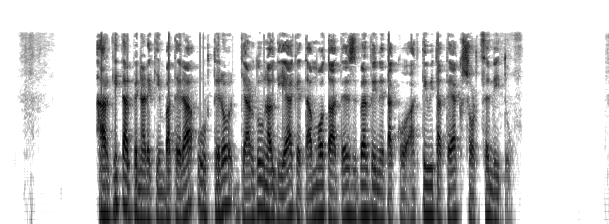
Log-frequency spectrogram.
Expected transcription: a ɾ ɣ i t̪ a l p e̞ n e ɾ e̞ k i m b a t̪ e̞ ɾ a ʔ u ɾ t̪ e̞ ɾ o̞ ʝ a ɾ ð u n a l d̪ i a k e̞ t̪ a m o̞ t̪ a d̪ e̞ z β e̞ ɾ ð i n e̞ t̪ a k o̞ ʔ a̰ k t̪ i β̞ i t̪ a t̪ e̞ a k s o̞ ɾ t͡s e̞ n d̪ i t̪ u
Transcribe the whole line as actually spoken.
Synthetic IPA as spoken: a ɾ ɣ i t̪ a l p e̞ n a ɾ e̞ k i m b a t̪ e̞ ɾ a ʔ u ɾ t̪ e̞ ɾ o̞ ʝ a ɾ ð u n a l d̪ i a k e̞ t̪ a m o̞ t̪ a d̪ e̞ z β e̞ ɾ ð i n e̞ t̪ a k o̞ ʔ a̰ k t̪ i β̞ i t̪ a t̪ e̞ a k s o̞ ɾ t͡s e̞ n d̪ i t̪ u

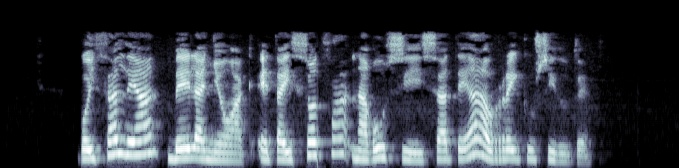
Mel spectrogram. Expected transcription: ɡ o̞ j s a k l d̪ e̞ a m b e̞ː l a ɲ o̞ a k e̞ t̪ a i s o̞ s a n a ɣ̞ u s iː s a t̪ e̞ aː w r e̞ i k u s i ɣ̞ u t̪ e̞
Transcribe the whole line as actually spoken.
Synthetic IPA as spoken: ɡ o̞ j s a l d̪ e̞ a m b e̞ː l a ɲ o̞ a k e̞ t̪ a i s o̞ t͡s a n a ɣ̞ u s iː s a t̪ e̞ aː w r e̞ i k u s i ð̞ u t̪ e̞

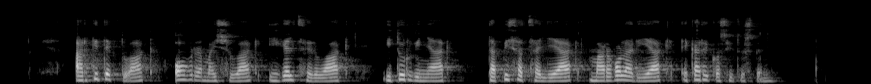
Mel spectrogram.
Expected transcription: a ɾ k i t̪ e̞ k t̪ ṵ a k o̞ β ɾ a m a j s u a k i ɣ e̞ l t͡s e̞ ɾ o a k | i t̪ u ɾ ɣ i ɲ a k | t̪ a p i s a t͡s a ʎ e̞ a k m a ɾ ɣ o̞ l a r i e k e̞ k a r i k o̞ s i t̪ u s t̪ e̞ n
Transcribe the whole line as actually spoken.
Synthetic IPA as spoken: a ɾ k i t̪ e̞ k t̪ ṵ a k o̞ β ɾ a m a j s u a k i ɣ e̞ l t͡s e̞ ɾ o a k | i t̪ u ɾ ɣ i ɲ a k | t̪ a p i s a t͡s a ʎ e̞ a k m a ɾ ɣ o̞ l a ɾ i a k e̞ k a r i k o̞ s i t̪ u s t̪ e̞ n

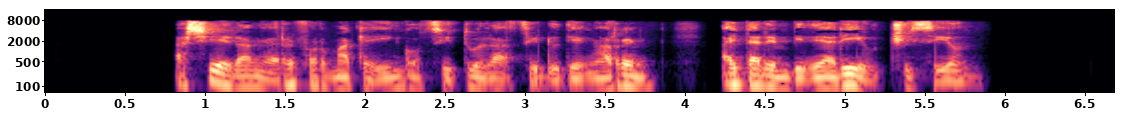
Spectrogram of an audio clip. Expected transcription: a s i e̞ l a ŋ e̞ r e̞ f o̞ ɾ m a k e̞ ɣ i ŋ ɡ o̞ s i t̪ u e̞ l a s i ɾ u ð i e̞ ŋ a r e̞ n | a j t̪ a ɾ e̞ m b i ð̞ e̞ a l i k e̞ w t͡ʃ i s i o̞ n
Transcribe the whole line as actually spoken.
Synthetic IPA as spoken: a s i e̞ ɾ a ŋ e̞ r e̞ f o̞ ɾ m a k e̞ ɣ i ŋ ɡ o̞ s i t̪ u e̞ l a s i ɾ u ð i e̞ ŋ a r e̞ n | a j t̪ a ɾ e̞ m b i ð̞ e̞ a ɾ i e̞ w t͡ʃ i s i o̞ n

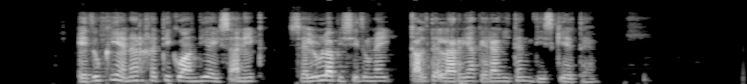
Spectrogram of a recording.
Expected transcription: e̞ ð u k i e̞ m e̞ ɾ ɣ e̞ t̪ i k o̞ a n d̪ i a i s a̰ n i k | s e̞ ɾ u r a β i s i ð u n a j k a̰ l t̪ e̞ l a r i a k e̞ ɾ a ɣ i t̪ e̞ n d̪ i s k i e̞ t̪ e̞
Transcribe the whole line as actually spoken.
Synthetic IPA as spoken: e̞ ð u k i e̞ n e̞ ɾ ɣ e̞ t̪ i k o̞ a n d̪ i a i s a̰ n i k | s e̞ l u l a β i s i ð u n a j k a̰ l t̪ e̞ l a r i a k e̞ ɾ a ɣ i t̪ e̞ n d̪ i s k i e̞ t̪ e̞

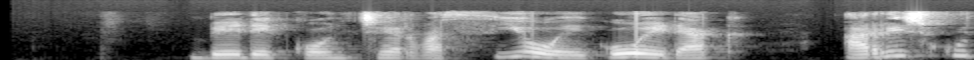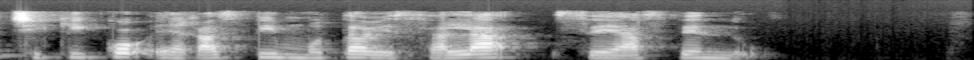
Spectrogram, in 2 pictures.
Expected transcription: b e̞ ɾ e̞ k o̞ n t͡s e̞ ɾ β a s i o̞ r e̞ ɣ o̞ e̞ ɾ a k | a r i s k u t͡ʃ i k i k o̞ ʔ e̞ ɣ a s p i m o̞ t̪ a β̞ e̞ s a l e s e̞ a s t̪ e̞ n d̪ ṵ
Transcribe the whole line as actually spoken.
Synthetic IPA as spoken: b e̞ ɾ e̞ k o̞ n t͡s e̞ ɾ β a s i o̞ e̞ ɣ o̞ e̞ ɾ a k | a r i s k u t͡ʃ i k i k o̞ ʔ e̞ ɣ a s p i m o̞ t̪ a β̞ e̞ s a l a s e̞ a s t̪ e̞ n d̪ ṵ

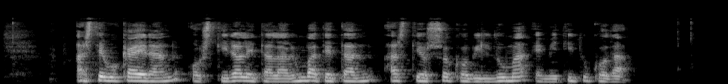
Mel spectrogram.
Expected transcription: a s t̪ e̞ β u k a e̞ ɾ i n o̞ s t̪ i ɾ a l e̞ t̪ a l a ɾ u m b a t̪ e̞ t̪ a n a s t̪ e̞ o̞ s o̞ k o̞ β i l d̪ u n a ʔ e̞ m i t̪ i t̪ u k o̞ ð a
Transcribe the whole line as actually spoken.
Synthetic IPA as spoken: a s t̪ e̞ β u k a e̞ ɾ a n o̞ s t̪ i ɾ a l e̞ t̪ a l a ɾ u m b a t̪ e̞ t̪ a n a s t̪ e̞ o̞ s o̞ k o̞ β i l d̪ u m a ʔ e̞ m i t̪ i t̪ u k o̞ ð a

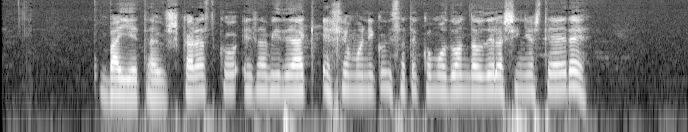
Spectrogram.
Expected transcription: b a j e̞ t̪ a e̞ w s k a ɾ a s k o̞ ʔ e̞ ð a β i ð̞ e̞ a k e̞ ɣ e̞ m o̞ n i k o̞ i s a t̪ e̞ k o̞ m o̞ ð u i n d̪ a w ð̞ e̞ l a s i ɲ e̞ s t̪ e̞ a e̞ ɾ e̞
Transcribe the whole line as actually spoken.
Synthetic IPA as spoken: b a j e̞ t̪ a e̞ w s k a ɾ a s k o̞ ʔ e̞ ð a β i ð̞ e̞ a k e̞ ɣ e̞ m o̞ n i k o̞ i s a t̪ e̞ k o̞ m o̞ ð u a n d̪ a w ð̞ e̞ l a s i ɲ e̞ s t̪ e̞ a e̞ ɾ e̞

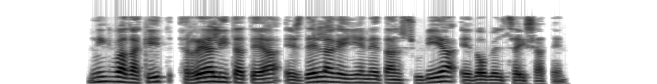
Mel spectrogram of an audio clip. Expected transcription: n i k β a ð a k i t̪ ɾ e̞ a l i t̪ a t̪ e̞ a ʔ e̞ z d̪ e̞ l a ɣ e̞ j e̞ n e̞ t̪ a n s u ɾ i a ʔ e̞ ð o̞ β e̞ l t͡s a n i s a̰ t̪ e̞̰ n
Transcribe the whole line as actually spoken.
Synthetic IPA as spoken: n i k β a ð a k i t̪ r e̞ a l i t̪ a t̪ e̞ a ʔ e̞ z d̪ e̞ l a ɣ e̞ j e̞ n e̞ t̪ a n s u ɾ i a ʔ e̞ ð o̞ β e̞ l t͡s a i s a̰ t̪ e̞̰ n

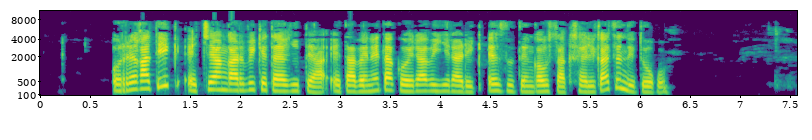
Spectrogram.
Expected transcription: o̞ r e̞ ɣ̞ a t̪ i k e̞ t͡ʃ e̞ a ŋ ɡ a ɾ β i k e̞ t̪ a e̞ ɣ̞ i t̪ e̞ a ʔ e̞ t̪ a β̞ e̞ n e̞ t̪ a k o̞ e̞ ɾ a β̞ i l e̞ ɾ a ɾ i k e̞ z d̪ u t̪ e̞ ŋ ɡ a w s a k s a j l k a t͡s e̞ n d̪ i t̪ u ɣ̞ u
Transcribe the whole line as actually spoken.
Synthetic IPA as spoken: o̞ r e̞ ɣ̞ a t̪ i k e̞ t͡ʃ e̞ a ŋ ɡ a ɾ β i k e̞ t̪ a e̞ ɣ̞ i t̪ e̞ a ʔ e̞ t̪ a β̞ e̞ n e̞ t̪ a k o̞ e̞ ɾ a β̞ i ʎ e̞ ɾ a ɾ i k e̞ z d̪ u t̪ e̞ ŋ ɡ a w s a k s a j l k a t͡s e̞ n d̪ i t̪ u ɣ̞ u

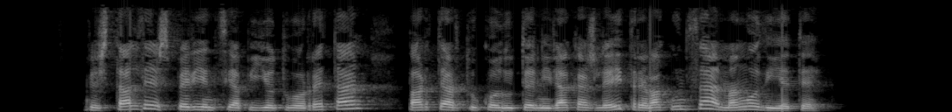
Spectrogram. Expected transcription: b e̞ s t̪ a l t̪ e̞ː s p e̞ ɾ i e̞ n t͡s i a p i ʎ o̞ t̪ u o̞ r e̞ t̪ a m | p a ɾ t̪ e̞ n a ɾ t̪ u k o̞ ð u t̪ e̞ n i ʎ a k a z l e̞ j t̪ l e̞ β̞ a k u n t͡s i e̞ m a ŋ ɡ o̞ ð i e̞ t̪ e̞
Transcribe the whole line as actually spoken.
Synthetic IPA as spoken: b e̞ s t̪ a l d̪ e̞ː s p e̞ ɾ i e̞ n t͡s i a p i ʎ o̞ t̪ u o̞ r e̞ t̪ a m | p a ɾ t̪ e̞ a ɾ t̪ u k o̞ ð u t̪ e̞ n i ɾ a k a z l e̞ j t̪ ɾ e̞ β̞ a k u n t͡s a e̞ m a ŋ ɡ o̞ ð i e̞ t̪ e̞

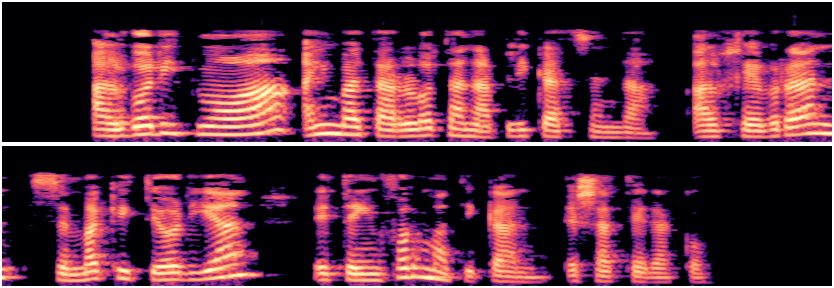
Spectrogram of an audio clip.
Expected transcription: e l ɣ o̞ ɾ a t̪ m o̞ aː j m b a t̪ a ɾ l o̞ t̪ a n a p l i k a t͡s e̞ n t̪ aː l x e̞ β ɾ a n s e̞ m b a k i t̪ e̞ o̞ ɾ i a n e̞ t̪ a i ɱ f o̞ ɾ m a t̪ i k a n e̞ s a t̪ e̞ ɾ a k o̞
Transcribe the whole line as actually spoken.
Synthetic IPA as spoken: a l ɣ o̞ ɾ i t̪ m o̞ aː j m b a t̪ a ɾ l o̞ t̪ a n a p l i k a t͡s e̞ n d̪ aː l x e̞ β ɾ a n s e̞ m b a k i t̪ e̞ o̞ ɾ i a n e̞ t̪ a i ɱ f o̞ ɾ m a t̪ i k a n e̞ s a t̪ e̞ ɾ a k o̞

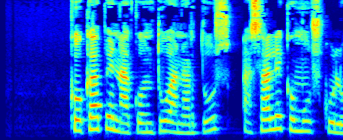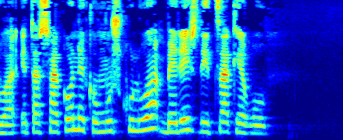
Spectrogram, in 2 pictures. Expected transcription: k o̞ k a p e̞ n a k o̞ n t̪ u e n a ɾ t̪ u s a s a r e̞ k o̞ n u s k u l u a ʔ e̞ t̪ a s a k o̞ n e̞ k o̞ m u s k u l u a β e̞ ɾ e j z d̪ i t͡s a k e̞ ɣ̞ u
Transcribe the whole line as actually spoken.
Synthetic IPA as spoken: k o̞ k a p e̞ n a k o̞ n t̪ u a n a ɾ t̪ u s a s a l e̞ k o̞ m u s k u l u a ʔ e̞ t̪ a s a k o̞ n e̞ k o̞ m u s k u l u a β e̞ ɾ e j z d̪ i t͡s a k e̞ ɣ̞ u

